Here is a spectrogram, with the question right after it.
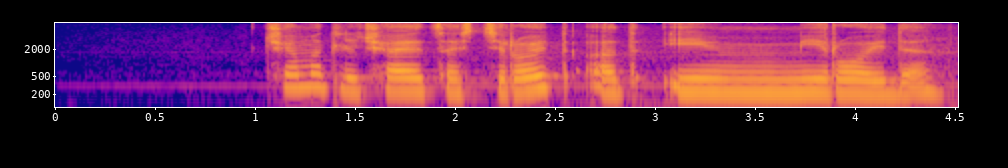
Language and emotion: Russian, neutral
